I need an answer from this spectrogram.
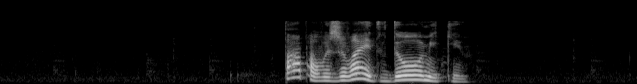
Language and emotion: Russian, positive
